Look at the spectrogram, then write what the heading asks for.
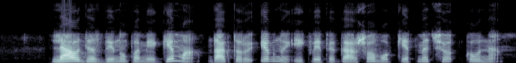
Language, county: Lithuanian, Marijampolė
